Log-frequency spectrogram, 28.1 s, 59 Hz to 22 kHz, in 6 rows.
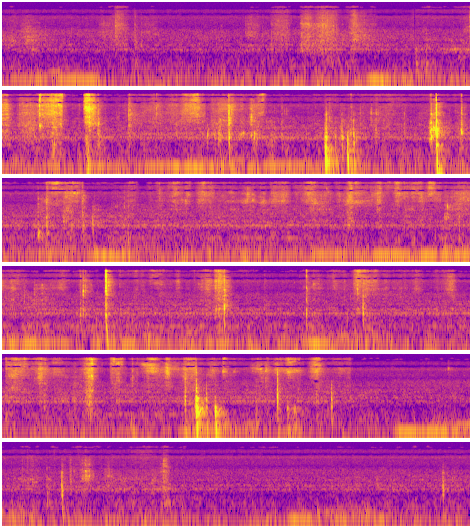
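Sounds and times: faint steady hum: 0:00.0 - 0:28.0
paper cards rustling: 0:04.6 - 0:16.4.

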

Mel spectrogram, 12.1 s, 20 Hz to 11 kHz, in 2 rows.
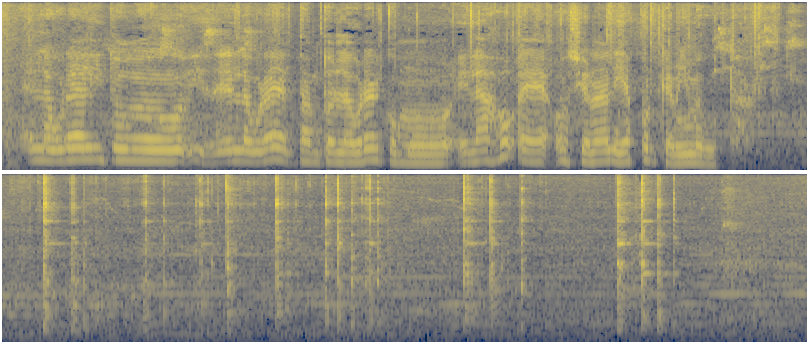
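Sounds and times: spoon clinking against glass bowl: 0:05.6 - 0:11.3.

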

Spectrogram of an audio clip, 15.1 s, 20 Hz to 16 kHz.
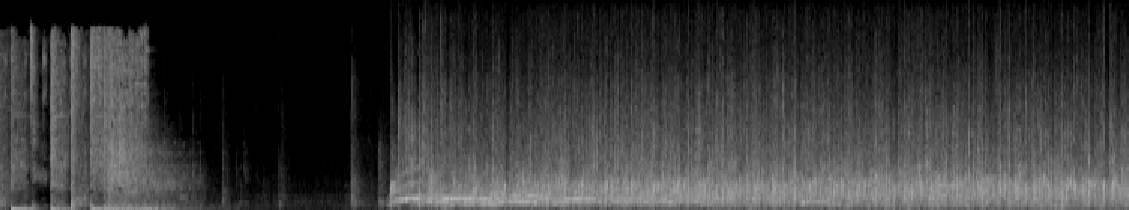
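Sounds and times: dance music: 0:00.0 - 0:02.6
audience applause: 0:05.0 - 0:15.0
cheers and whoops: 0:05.2 - 0:11.4.

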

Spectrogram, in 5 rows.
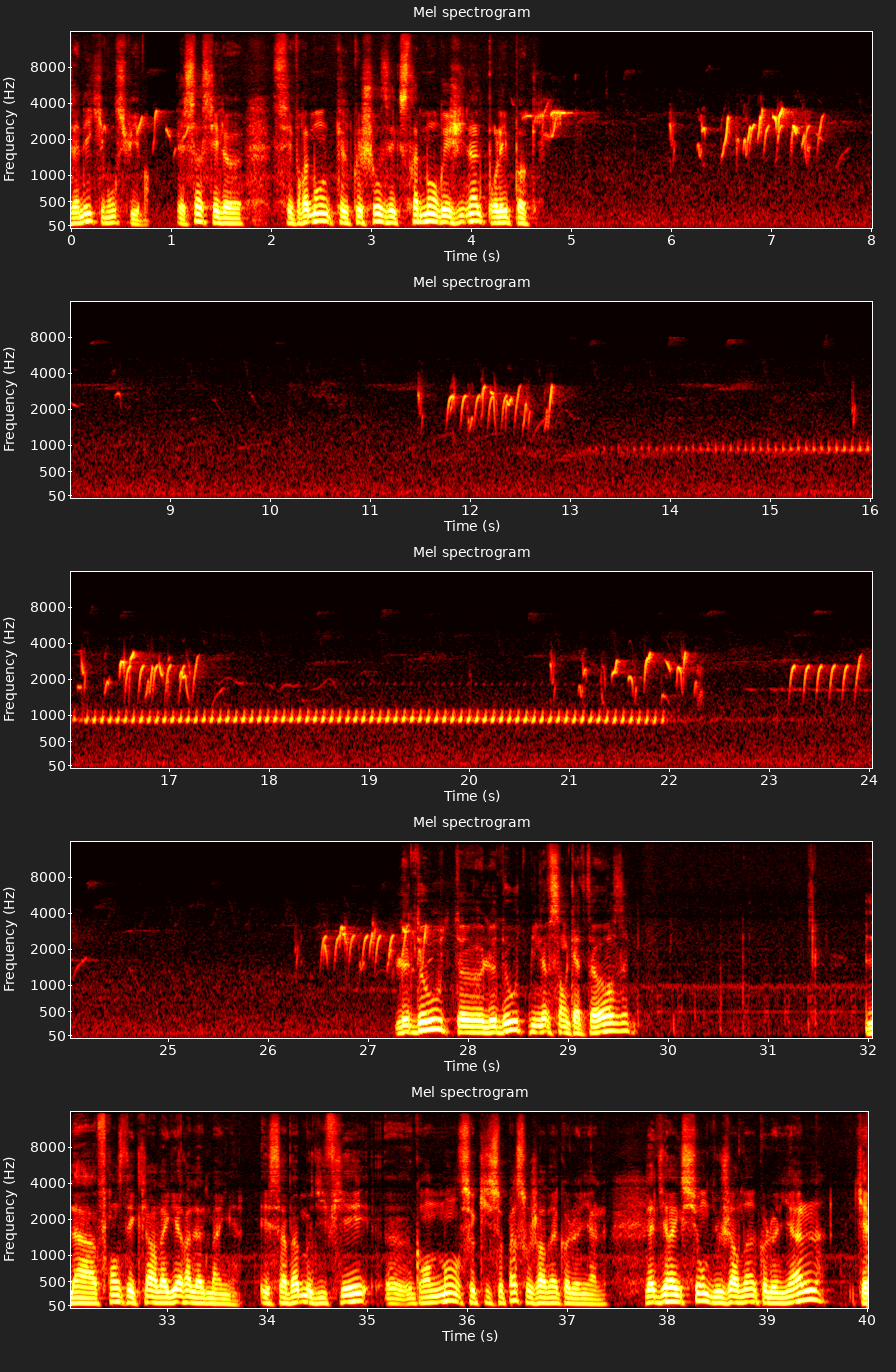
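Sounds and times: songbirds singing: 0:00.0 - 0:40.0
low even bird trill: 0:11.2 - 0:24.6.

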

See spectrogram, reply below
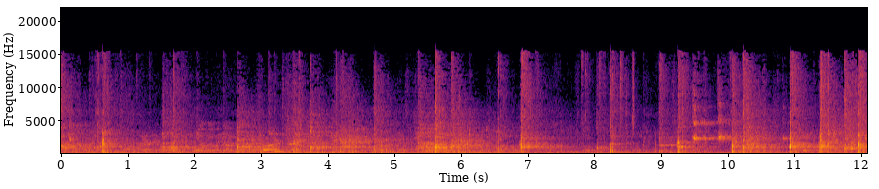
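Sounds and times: short high squeak: 0:09.5 - 0:10.0.

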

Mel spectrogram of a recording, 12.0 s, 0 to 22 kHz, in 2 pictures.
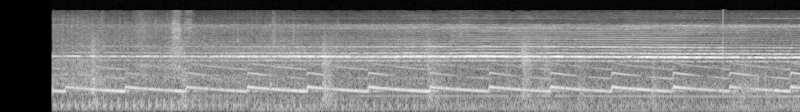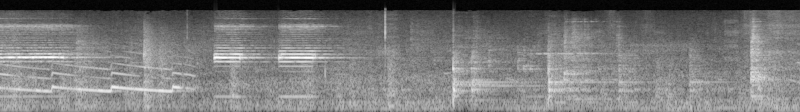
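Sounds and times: steady high tone: 0:00.4 - 0:07.6
ambulance siren wailing: 0:00.4 - 0:07.8.

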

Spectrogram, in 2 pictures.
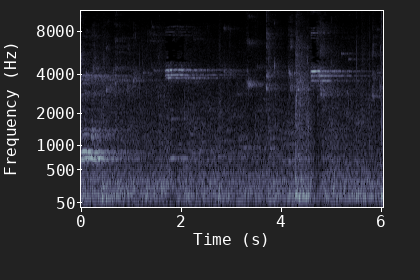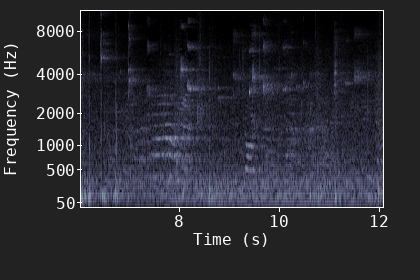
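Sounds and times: sneaker squeaks: 0:00.0 - 0:12.0
basketball bouncing on hardwood: 0:05.5 - 0:06.9.

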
